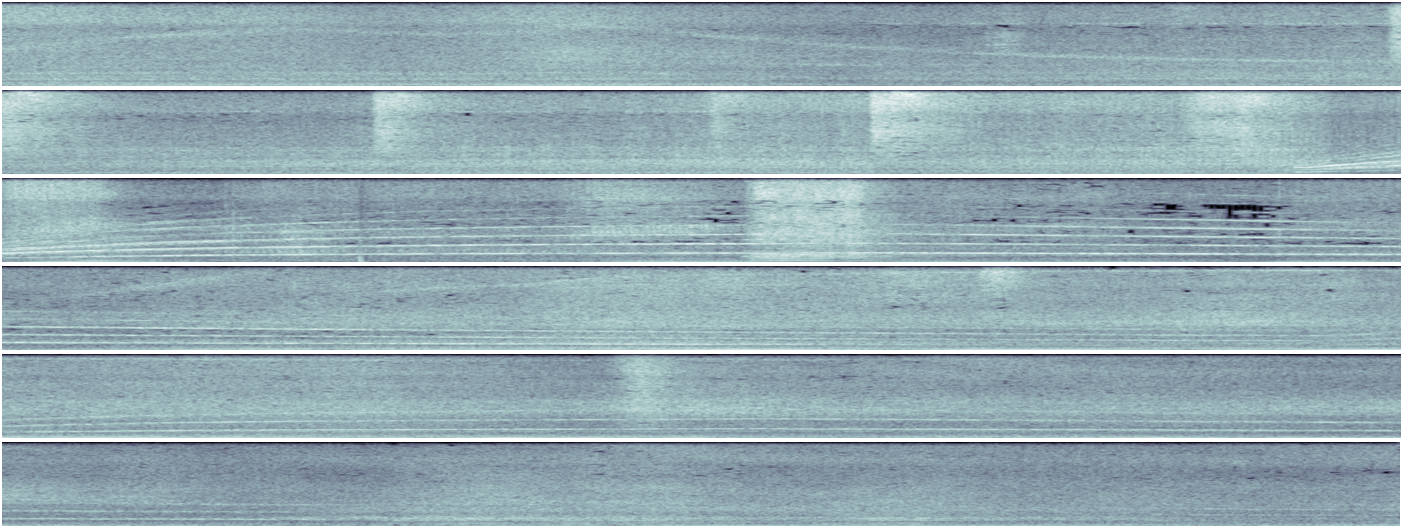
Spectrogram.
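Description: Fire truck siren winding up to a high wail about ten seconds in, then sliding slowly down. It winds up again about ten seconds later and falls away again. Under it the truck's diesel engine rumbles steadily, and a short horn blast cuts in near the top of the first wail.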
